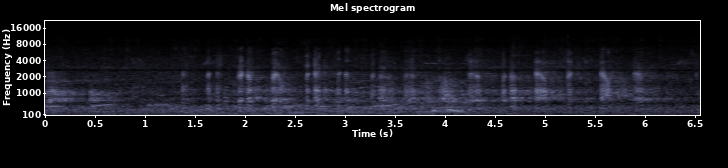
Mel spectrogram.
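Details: Back-and-forth calling among sea lions, recorded 2 May 2023. Short, harsh barks repeat irregularly at a quick pace, roughly one to two each second, against constant background noise.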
